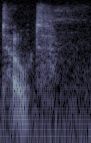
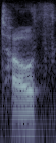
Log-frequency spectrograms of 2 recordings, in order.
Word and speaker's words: Thoth: magic by yes I'm going to be identically pronounced tote tote oh okay a lot of people pronounce that Toth because they think the th sound is is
